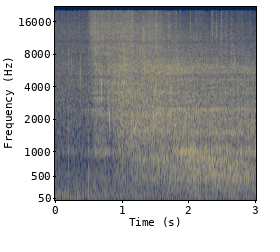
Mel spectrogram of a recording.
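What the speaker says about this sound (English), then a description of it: "I just poured in my bouillon" Bouillon poured into a hot pot of cooking garlic and onions bursts into a loud sizzling hiss after a quieter moment, then a steady frying crackle continues nearby.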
